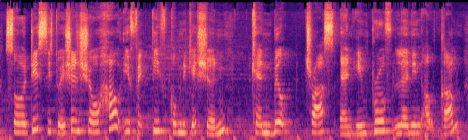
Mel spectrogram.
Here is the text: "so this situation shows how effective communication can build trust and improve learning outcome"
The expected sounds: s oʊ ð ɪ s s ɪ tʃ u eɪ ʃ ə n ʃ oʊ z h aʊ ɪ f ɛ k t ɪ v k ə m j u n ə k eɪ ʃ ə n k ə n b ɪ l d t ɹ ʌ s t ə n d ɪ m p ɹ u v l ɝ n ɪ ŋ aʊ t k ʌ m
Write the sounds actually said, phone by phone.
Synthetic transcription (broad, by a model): s oʊ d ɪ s s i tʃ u eɪ ʃ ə n ʃ oʊ h aʊ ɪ f ɛ k t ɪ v k ə m j u n ə k eɪ ʃ ə n k ə n b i l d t ɹ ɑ s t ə n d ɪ m p ɹ u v l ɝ n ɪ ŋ aʊ t k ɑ m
